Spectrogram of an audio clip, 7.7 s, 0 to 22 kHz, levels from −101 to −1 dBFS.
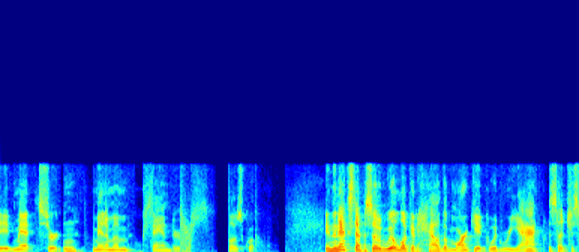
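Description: At 0.48 s, and again from 1.80 to 2.04 s, 2.40 to 3.06 s and 3.40 to 4.34 s, parts of the speech vanish into steady hiss. The longest gap is nearly a second. A fifth dropout comes at 6.48 s, just after "at how the market". This is sound dropped by the voice detector: the sender likely judged quiet speech to be background, stopped transmitting, and comfort noise filled the gaps.

From 0.80 to 0.86 s there is a brief smear. This is short concealed packet loss: about 40 ms of audio arrived too late, and the decoder extended the preceding sound to cover the hole.

Between 1.12 and 1.24 s the real background gives way to flat, featureless noise about 1 dB quieter. This is comfort noise in place of the background, likely inserted during a discontinuous-transmission pause.

From 7.24 s to the end the speech turns choppy. This is sound chopped by the voice detector, likely caused by transmission repeatedly switching on and off, with about 0.18 s replaced in total. 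Throughout the clip nothing is heard above 8 kHz, which fits a wideband call codec.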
